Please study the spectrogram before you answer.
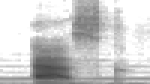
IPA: æsk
